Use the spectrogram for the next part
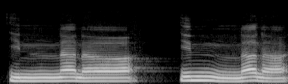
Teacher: এখানে নুন মুশাদ্দাদ, নুন মুশাদ্দাদকে একালি পরিমাণ গুণনা করিয়া পড়তে হবে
